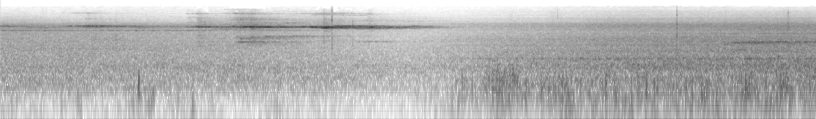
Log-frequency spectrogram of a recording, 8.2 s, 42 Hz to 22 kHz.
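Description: Train wheels squealing at a station: several shrill, steady tones, loudest in the middle, that end after about four and a half seconds. Then the low, slowly growing rumble of an EN57 electric multiple unit approaching along the platform.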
